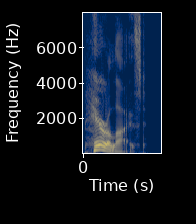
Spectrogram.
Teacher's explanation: The stress is on the first part, paralyzed.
